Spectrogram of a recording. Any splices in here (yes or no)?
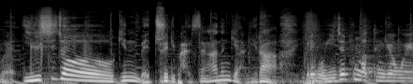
yes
